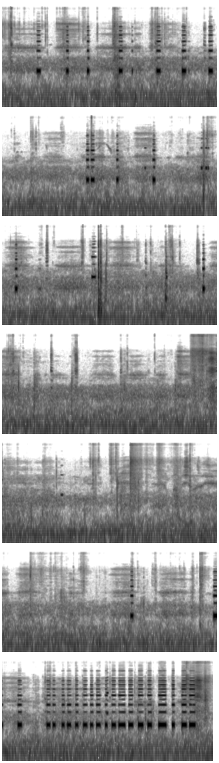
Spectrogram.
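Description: Metal detector giving short, high beeps as its coil is swept over the soil: a string of beeps at about two a second, then scattered ones, then a quiet stretch. Near the end comes a fast run of about eight beeps a second, the detector signalling a metal target.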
